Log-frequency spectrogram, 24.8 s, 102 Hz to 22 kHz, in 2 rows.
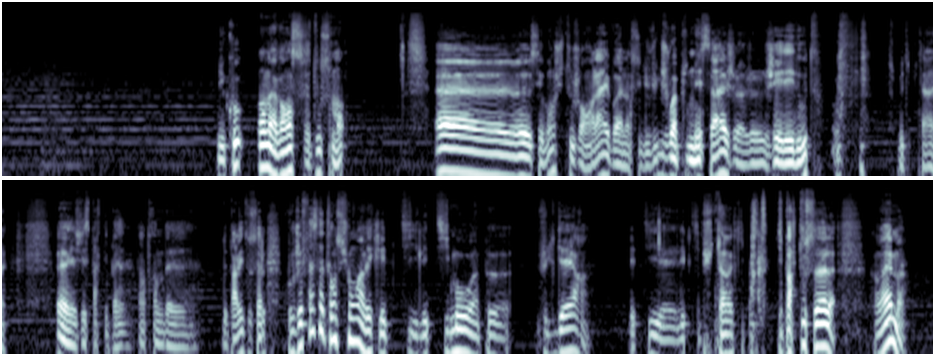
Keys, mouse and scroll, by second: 0.1 alt+scroll, 7.1 space, 23.3 space, 24.0 click.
